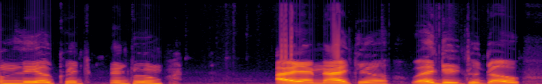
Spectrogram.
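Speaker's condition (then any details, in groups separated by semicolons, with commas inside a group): Cerebral palsy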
